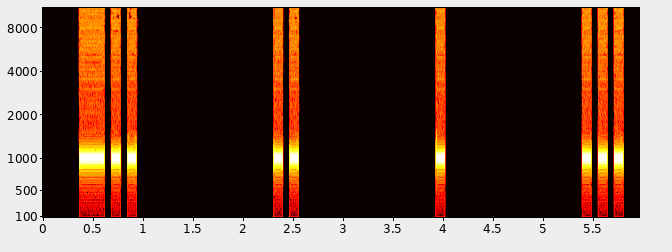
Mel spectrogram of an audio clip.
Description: Morse code, heard as a keyed tone, about 15 wpm, spaced as for 5 wpm, 1000 Hz. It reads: DIES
